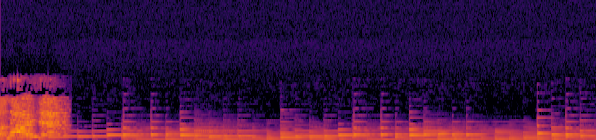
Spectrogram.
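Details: Piano music with a high sung phrase at the start, then repeated keyboard chords and melody; no animal sound.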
